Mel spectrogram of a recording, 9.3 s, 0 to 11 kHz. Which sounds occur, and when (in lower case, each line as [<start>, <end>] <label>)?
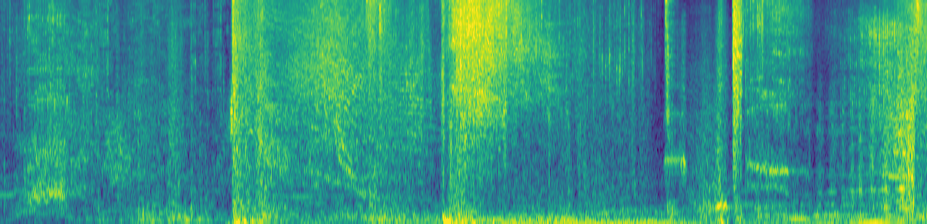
[0.00, 1.53] groan
[0.00, 9.25] video game sound
[1.62, 2.02] sound effect
[2.24, 2.81] artillery fire
[2.73, 4.30] sound effect
[4.37, 5.79] explosion
[5.93, 6.42] generic impact sounds
[6.58, 6.86] generic impact sounds
[6.82, 7.28] sound effect
[7.27, 7.43] generic impact sounds
[7.37, 8.04] groan
[8.08, 9.25] sound effect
